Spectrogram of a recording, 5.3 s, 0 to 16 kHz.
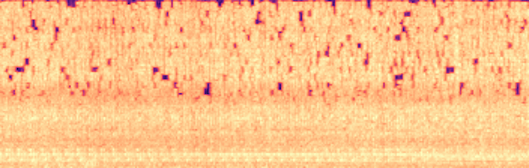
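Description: Kubota DC-68G combine harvester running steadily: the drone of its four-cylinder turbocharged diesel engine, with a steady high whine on top.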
